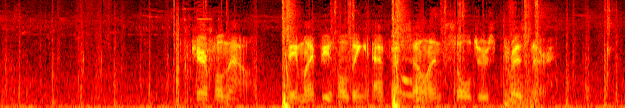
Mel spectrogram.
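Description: Footsteps patter on dirt as a soldier runs.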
